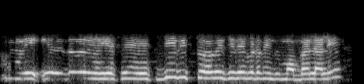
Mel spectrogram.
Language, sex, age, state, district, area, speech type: Kannada, female, 30-45, Karnataka, Chamarajanagar, rural, conversation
